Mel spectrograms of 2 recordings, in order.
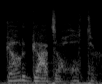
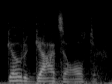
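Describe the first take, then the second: First: Hushed whispered repeat of the line; soft intimate whisper, almost no voice. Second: Said in the usual way. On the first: Shown as a demonstration. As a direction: breathe it as a whispered echo.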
